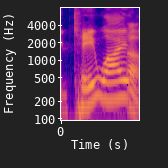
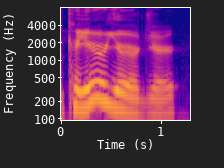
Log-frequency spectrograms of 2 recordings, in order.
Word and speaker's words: Kyoryuger: Yeah, I got it right here. Kyoryuger. – Yeah, there you go. Yeah. The other R-Y in there is very important.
